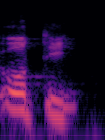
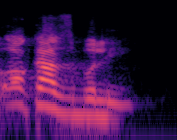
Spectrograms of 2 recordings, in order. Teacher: তাহলে এখানকার উচ্চারণ অ বজায় থাকছে, কিন্তু এই অতীতে দেখো অ এর উচ্চারণ হয়ে যাচ্ছে ও এর মতন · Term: সংবৃত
